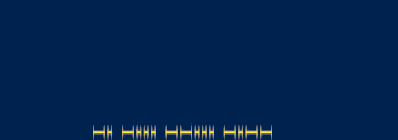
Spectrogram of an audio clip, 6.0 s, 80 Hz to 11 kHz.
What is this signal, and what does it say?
Morse code, heard as a keyed tone, about 21 wpm, 700 Hz. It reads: NB7Y
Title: USA Call Signs - 4 Characters - Repeated 2x - 22wpm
